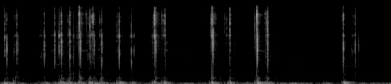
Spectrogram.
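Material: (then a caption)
Plastic. Fingertips press the keys of a small, clear plastic 3x3 Cherry MX key switch tester. The result is an irregular run of short, bright, crisp clicks with a faint low thud under some presses. Each click is dry and dies away almost at once.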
